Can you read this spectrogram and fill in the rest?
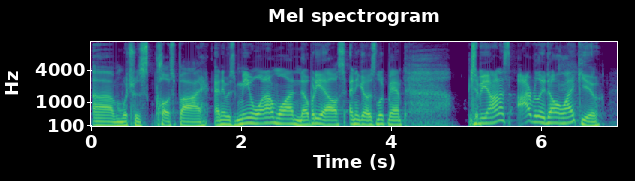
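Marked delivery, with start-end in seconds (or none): none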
